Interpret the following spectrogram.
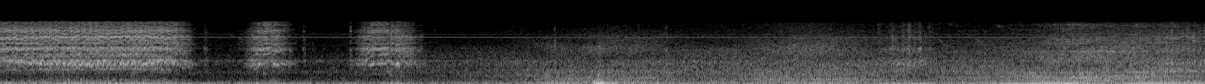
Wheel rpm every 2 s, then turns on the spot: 140, 40, 10, 0, 10, 10.
8-10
